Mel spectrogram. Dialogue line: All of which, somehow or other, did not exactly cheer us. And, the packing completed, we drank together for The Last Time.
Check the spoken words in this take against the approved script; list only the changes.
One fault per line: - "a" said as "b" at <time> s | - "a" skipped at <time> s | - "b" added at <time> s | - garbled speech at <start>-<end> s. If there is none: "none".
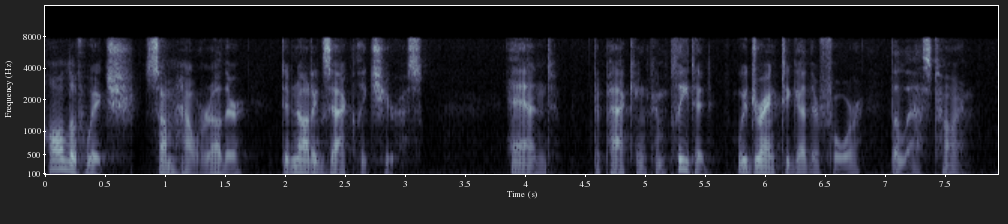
none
